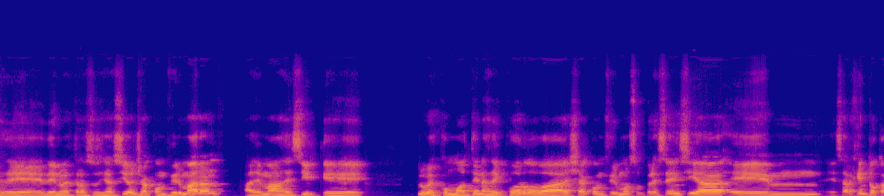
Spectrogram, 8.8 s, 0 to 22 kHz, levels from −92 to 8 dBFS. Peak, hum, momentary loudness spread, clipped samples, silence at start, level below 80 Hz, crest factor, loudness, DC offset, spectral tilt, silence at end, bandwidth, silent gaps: -2 dBFS; none; 10 LU; under 0.1%; 0 s; -56 dBFS; 18 dB; -19 LUFS; under 0.1%; -5 dB/octave; 0 s; 14.5 kHz; none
